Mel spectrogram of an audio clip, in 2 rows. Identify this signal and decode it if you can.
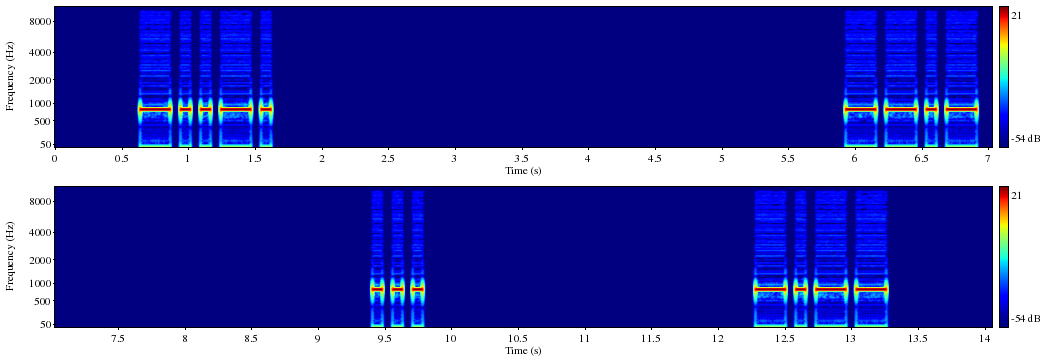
Morse code, heard as a keyed tone, about 16 wpm, spaced as for 3 wpm, 800 Hz. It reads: / QSY
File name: Q Calls / Q Calls-mp3s / Q CALLS SPSL @5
